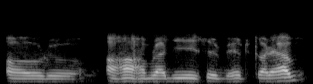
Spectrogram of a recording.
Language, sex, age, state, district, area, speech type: Maithili, male, 60+, Bihar, Muzaffarpur, urban, conversation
